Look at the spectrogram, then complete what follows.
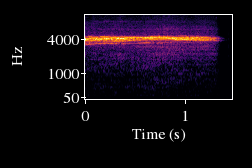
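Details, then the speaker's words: RV window sliding in its frame during maintenance: piercing, steady high-pitched squeal like nails on a chalkboard, stopping when movement stops; caused by the dry vertical rubber seal, not the dirty top and bottom tracks. "So I don't know about you guys, but when we're doing our maintenance, we've noticed that our windows squeal really bad."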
